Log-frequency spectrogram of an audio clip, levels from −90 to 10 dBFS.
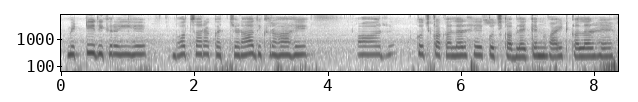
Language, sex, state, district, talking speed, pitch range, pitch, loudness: Hindi, female, Bihar, Madhepura, 160 wpm, 245-275 Hz, 260 Hz, -33 LUFS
